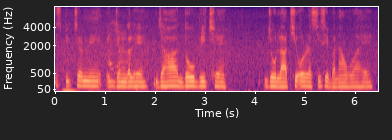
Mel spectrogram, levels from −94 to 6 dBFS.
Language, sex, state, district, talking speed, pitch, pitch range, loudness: Hindi, male, Arunachal Pradesh, Lower Dibang Valley, 160 wpm, 120 Hz, 115-125 Hz, -16 LUFS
